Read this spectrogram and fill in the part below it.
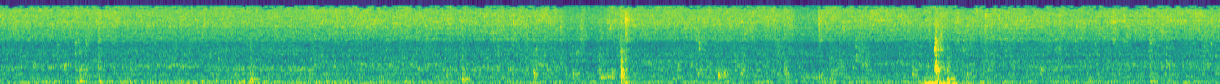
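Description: A sponge scrubs a sink counter.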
